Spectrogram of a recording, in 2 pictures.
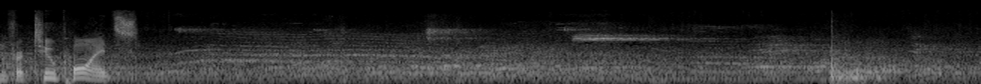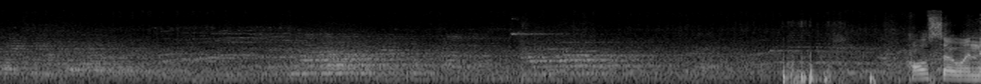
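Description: Players and spectators call out and murmur in an echoing gym.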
